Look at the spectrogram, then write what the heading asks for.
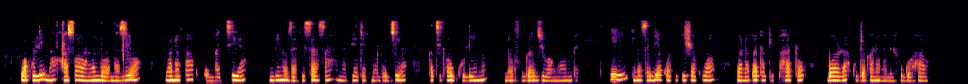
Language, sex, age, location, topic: Swahili, female, 25-35, Wajir, agriculture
